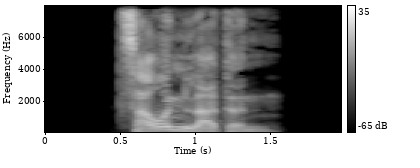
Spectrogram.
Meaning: plural of Zaunlatte
- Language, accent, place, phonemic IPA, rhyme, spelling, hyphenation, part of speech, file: German, Germany, Berlin, /ˈt͡saʊ̯nˌlatn̩/, -atn̩, Zaunlatten, Zaun‧lat‧ten, noun, De-Zaunlatten.ogg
